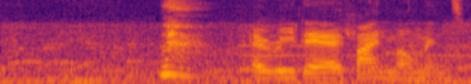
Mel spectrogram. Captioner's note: chuckles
